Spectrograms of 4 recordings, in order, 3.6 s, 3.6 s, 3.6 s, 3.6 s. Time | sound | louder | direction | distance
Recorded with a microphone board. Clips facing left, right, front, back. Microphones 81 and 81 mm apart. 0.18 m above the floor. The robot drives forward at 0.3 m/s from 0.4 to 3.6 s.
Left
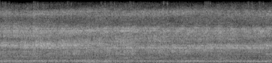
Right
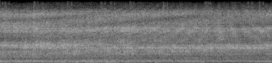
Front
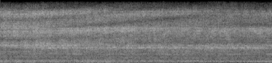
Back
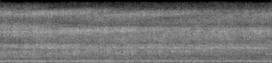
0.0 | running water | even, back 2 dB | 160° right | 1.0 m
